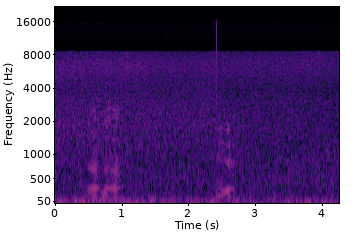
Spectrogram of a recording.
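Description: Two short, low, wordless vocal sounds from a man, about half a second in and again near the middle, over a steady low rumble of wind on the microphone.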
